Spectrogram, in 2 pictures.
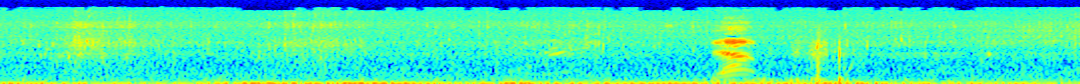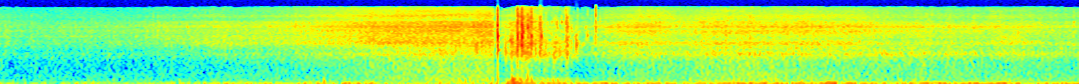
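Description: Ocean surf sloshing around a camera held at water level, then a wave breaking and washing over it, rising from about seven seconds in to a loud splash near the eight-second mark.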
